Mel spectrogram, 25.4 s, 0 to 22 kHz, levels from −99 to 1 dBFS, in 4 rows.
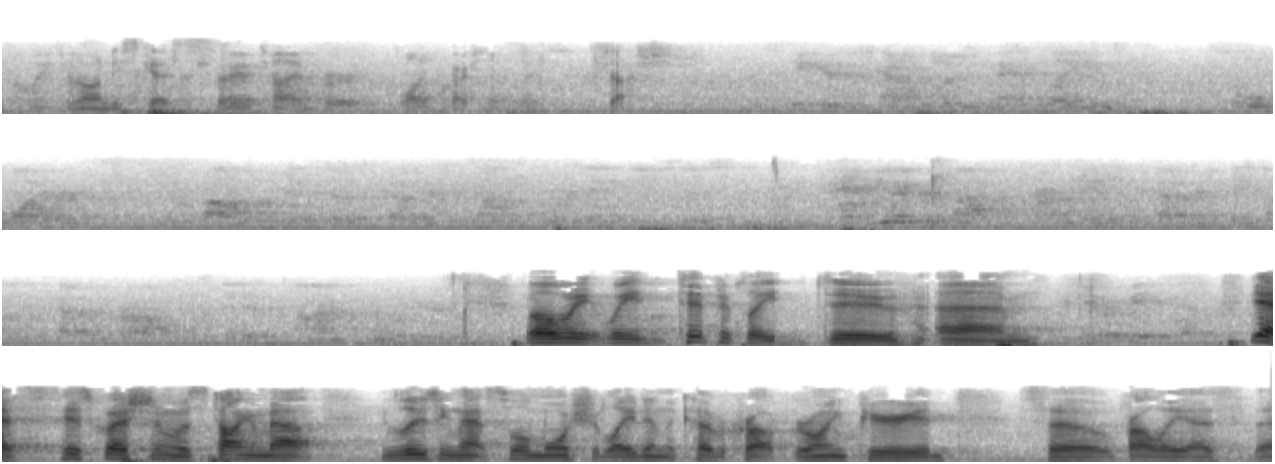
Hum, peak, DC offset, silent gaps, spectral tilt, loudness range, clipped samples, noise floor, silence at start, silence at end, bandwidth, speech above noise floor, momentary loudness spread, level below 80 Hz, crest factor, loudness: none; -4 dBFS; under 0.1%; none; -10.5 dB/octave; 25 LU; under 0.1%; -52 dBFS; 0.15 s; 0 s; 5.8 kHz; 26 dB; 27 LU; -48 dBFS; 26 dB; -25 LUFS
